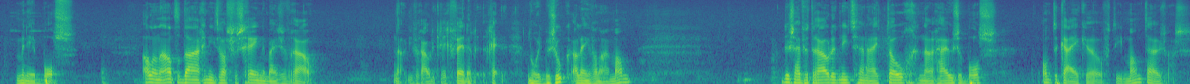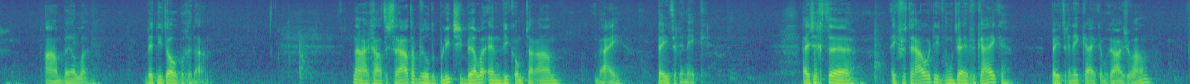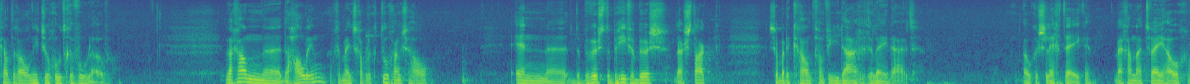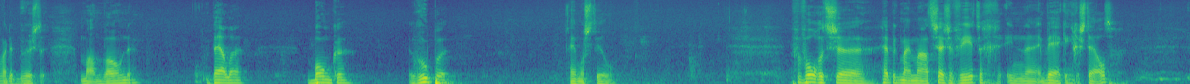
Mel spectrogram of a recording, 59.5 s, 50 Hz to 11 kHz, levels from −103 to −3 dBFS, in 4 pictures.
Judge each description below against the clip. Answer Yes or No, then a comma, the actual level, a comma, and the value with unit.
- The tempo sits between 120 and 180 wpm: Yes, average, 150 wpm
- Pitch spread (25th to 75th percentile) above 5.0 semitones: No, average, 4.0 semitones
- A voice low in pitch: Yes, low, 100 Hz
